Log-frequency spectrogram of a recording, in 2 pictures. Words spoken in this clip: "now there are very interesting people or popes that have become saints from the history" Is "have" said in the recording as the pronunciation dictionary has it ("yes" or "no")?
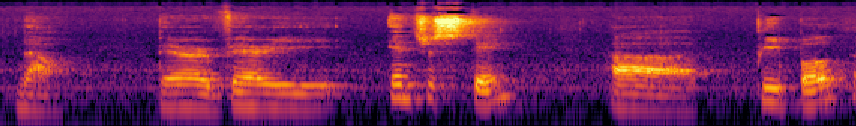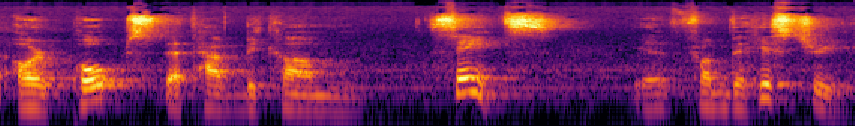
yes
